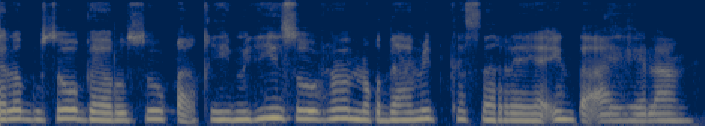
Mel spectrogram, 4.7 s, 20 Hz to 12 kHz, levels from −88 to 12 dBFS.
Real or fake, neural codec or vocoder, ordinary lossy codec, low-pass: fake; codec, 24 kHz, 3 kbps, HILCodec; none; none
